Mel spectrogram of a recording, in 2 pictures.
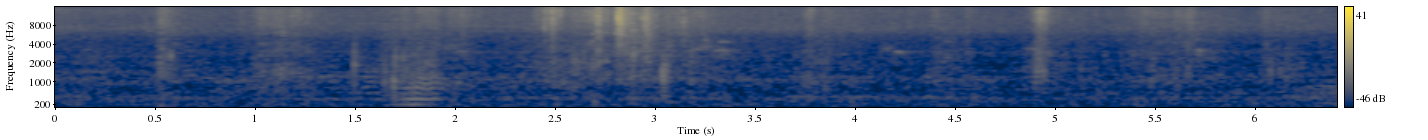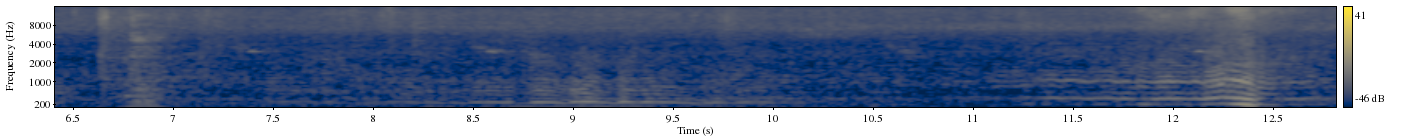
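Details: Honeybee under close observation, its buzzing wings heard as a hum that swells and fades as it flies past the microphone several times, loudest near the end, with some faint clicks and rustles.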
